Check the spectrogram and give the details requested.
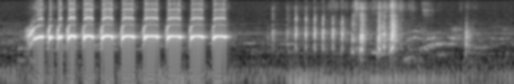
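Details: Zebra dove female calling a male, meant as a lure to get an answer: ten clear ringing notes in quick succession over two seconds, followed by softer chattering bursts and a low background hum.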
